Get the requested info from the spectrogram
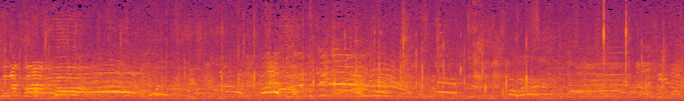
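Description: Spectators shouting and cheering encouragement at runners nearing a cross country finish line: several raised voices calling out at once, overlapping throughout.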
